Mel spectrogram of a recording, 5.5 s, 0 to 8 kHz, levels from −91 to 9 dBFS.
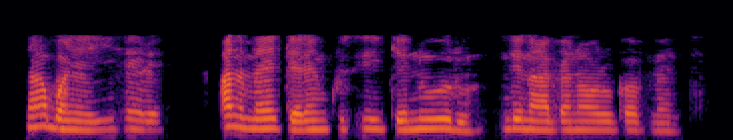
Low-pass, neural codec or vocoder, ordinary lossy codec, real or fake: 7.2 kHz; none; AAC, 16 kbps; real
